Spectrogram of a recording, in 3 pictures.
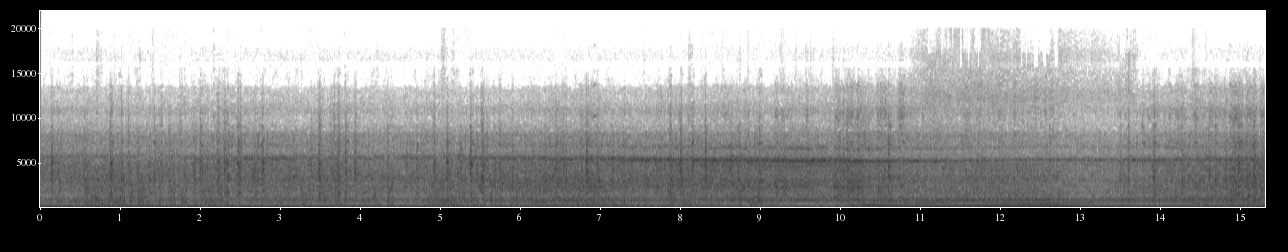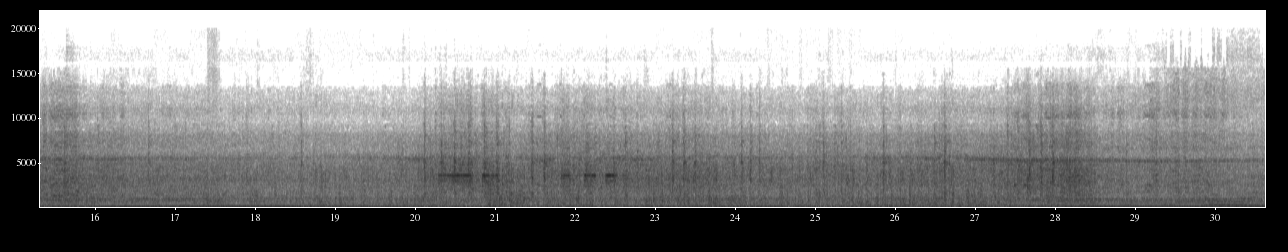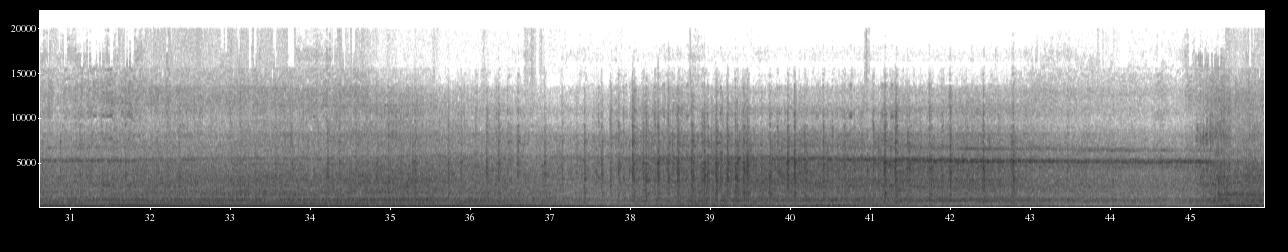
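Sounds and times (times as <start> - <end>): driving noise: 0.0 - 45.9
off-road vehicle engine running: 0.0 - 45.9
high beeps: 20.2 - 21.2, 39.9 - 45.9.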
